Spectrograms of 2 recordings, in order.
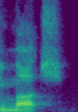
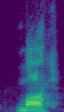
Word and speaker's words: Mauch: Cody Mauch, Mau, not actually sure how his last name is pronounced. – I think it's Mock, right? – Mock. Both of my guesses were wrong.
